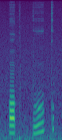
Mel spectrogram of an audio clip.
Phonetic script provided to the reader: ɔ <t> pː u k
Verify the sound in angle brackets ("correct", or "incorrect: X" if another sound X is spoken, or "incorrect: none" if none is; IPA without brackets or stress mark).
incorrect: k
